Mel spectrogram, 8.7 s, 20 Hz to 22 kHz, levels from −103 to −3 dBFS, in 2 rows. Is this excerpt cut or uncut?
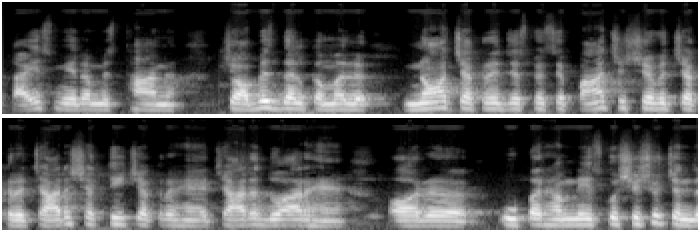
uncut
